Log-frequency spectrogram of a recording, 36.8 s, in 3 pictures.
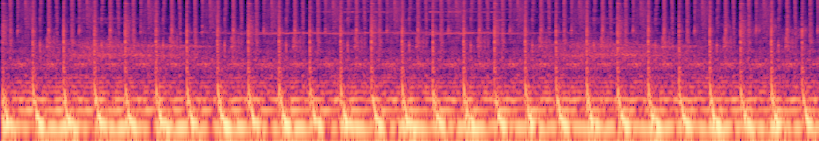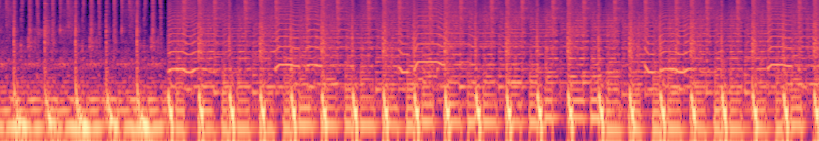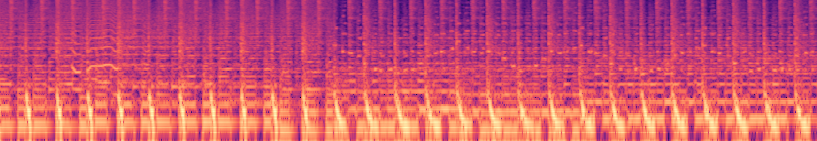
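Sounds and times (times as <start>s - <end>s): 
trance music: 0.0s - 36.8s.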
